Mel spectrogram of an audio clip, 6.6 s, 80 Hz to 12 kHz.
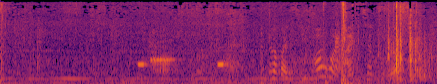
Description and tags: Recorded with Tascam DR-44WL on 19 Nov 2019 Berlin
Supermarket checkout conveyor belt with cash register till
recorded close to conveyor belt
cash-register, conveyor-belt, supermarket, till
